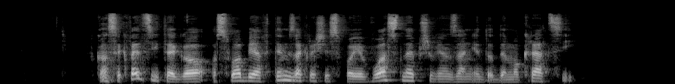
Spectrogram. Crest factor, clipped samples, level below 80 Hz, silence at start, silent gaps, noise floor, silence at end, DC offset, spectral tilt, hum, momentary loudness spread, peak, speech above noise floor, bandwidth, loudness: 18 dB; under 0.1%; -72 dBFS; 0.95 s; none; -81 dBFS; 1.05 s; under 0.1%; -2 dB/octave; none; 10 LU; -6 dBFS; 57 dB; 11.5 kHz; -23 LUFS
